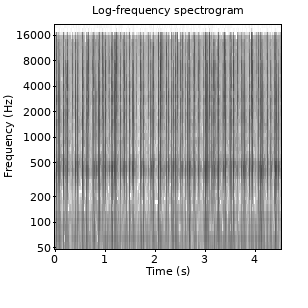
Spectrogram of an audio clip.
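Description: Long pink nails rapidly tap a small white glossy cardboard iPhone 7 Plus box held beside the mic. A quick, dense stream of dry, crisp clicks with almost no ring carries a hollow tone around 420 Hz and a bright edge. The tapping stays light and steady throughout.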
